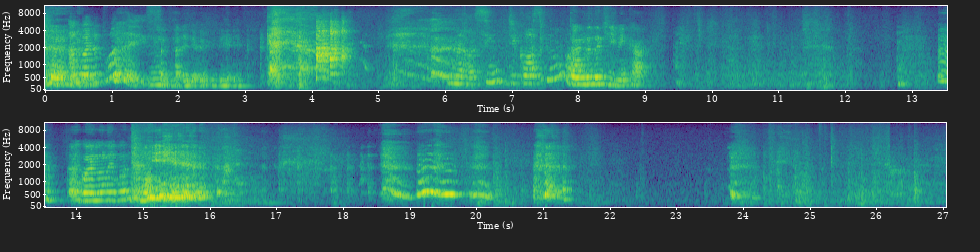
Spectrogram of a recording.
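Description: Bodies thump and rustle on bedding.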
